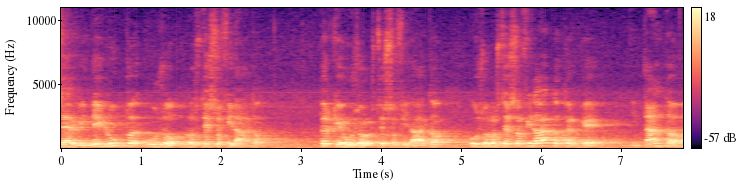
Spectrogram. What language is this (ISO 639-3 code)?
ita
